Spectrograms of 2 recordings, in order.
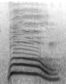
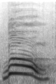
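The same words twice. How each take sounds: First: A high, loud "Boom!" for lightning; booming sound effect. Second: A big, high "Boom!" for thunder; booming sound effect. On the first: Narrator booms out the lightning crash. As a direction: boom out the thunderclap. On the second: Narrator booms out the thunder crash. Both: A narrator's reading.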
